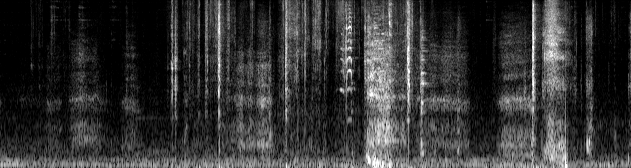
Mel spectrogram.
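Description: Large bolt cutters squeezing and biting into the composite strap of a Litelok Gold bike lock: a series of sharp snaps and crunches, louder ones about halfway through and the loudest near the end. The cutters only snap bits off the outer layer; something inside the strap stops them going further.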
